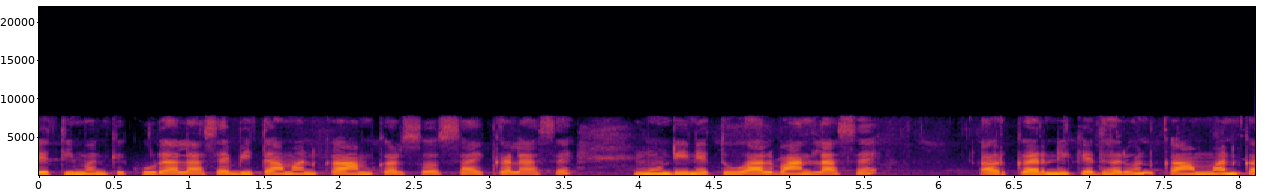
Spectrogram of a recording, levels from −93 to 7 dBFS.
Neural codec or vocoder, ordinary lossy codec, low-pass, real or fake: none; none; none; real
